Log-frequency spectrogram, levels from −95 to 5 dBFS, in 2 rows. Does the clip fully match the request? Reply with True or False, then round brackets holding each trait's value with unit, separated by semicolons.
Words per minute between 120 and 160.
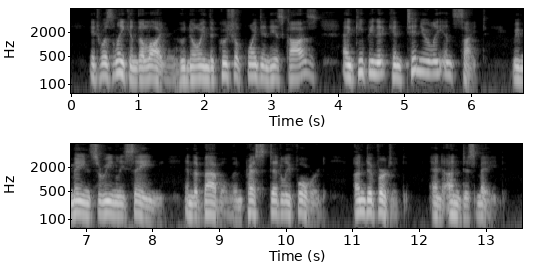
True (145 wpm)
